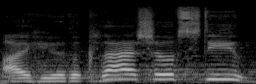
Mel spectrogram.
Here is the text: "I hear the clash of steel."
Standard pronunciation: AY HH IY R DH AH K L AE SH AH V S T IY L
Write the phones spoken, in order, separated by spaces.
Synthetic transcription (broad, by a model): AY HH IY R DH AH K L AE SH AH V S T IY L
